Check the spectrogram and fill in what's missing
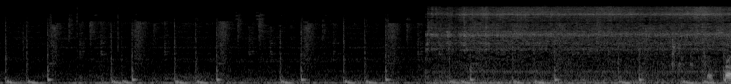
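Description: An MLIKOEU 600W fog machine switching on in auto mode: rapid ratcheting mechanical clicks, then a sudden steady hissing spray of fog that continues to the end, close and fairly quiet.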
